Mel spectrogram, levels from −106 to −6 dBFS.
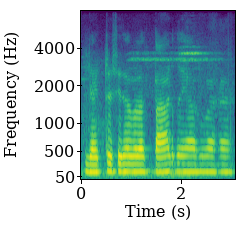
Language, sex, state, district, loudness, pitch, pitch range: Hindi, male, Bihar, Patna, -15 LUFS, 135 Hz, 135-140 Hz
